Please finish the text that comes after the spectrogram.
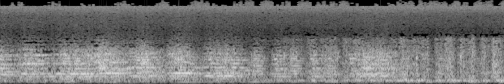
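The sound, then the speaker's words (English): A train runs along the rails with a loud, steady rumble and a rapid, rhythmic clatter of wheels, continuous throughout, with no voices. “Stop that train. What's the racket? Stop the train, I tell you.”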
